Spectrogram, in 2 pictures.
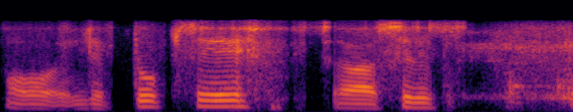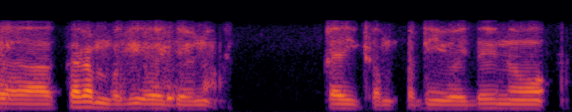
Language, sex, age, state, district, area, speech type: Manipuri, male, 45-60, Manipur, Kangpokpi, urban, conversation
